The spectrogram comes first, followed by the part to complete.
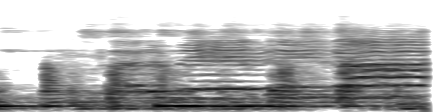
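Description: Folk music: a group of voices singing together over percussion with a jingling, tambourine-like rattle, the singing coming in about half a second in after a brief lull.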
